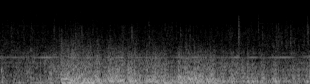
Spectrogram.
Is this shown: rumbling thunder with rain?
yes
